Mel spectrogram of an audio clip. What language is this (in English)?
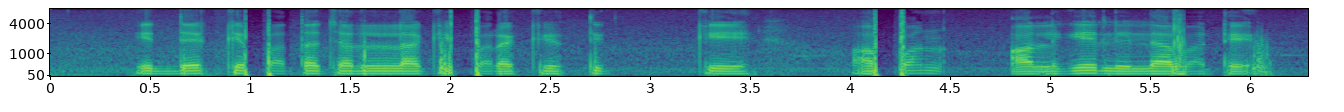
Bhojpuri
